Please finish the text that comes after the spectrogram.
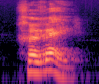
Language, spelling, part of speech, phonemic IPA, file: Dutch, gerei, noun, /ɣəˈrɛi̯/, Nl-gerei.ogg
- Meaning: equipment, tools, utensils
